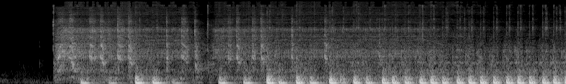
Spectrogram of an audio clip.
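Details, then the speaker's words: 2001 Honda 400EX ATV after a suspected lockup, started with choke: catches, stumbles briefly, then settles into an even, steady idle thump; running properly again, normal running. "Yeah, there it is. So it's running again. I don't know what happened. Sounds good too."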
